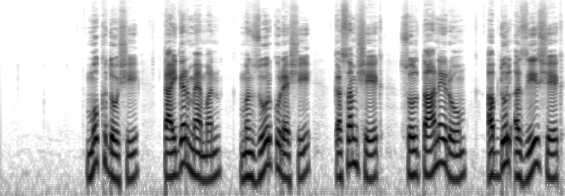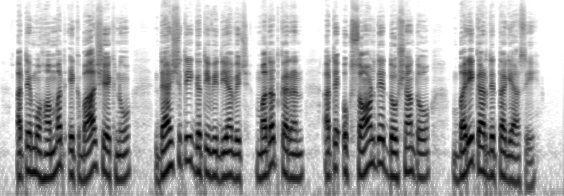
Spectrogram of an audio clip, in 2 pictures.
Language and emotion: Punjabi, neutral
